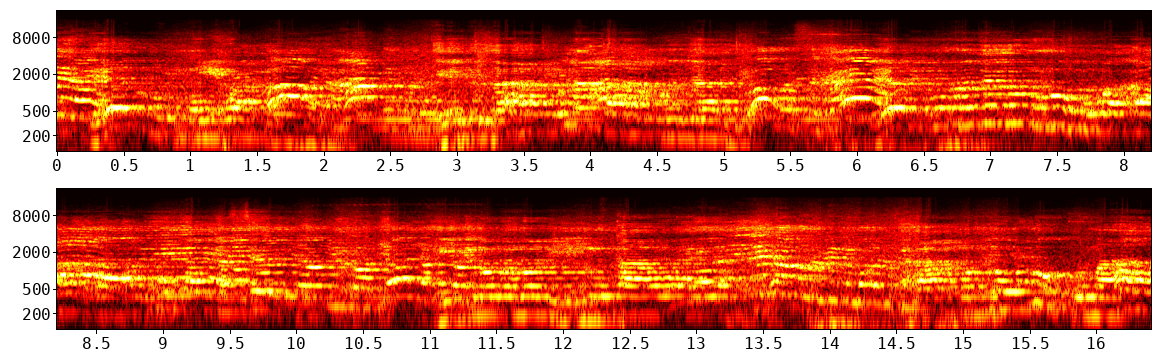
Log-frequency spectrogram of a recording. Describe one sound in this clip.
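A middle-aged man sings passionately into a microphone over a loudspeaker.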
